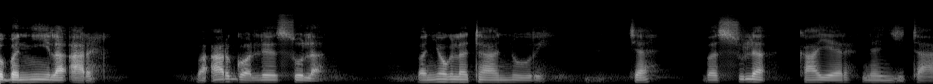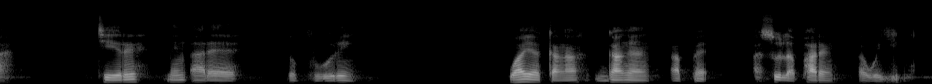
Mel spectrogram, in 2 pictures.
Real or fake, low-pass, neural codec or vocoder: fake; 10.8 kHz; codec, 24 kHz, 0.9 kbps, DualCodec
